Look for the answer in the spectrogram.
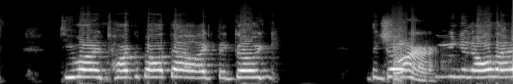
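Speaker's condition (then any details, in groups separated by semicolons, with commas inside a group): Cerebral palsy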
